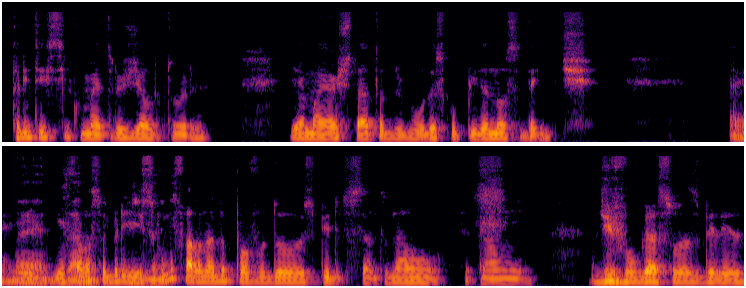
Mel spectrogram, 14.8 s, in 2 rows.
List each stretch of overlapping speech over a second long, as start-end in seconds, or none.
7.5-9.2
